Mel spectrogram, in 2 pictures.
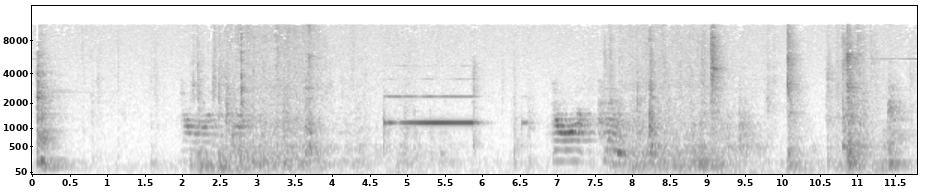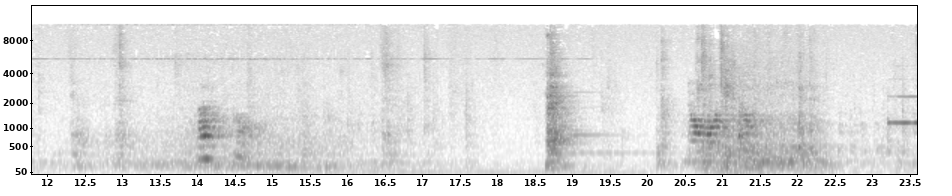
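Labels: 0.0s A short metallic klonk sound. 1.1s
1.9s An elevator door opens while a voice announces. 4.1s
4.7s A moderately high-pitched beep. 6.2s
6.4s A short, moderately high-pitched beep sounds. 6.7s
6.9s An elevator door closes with multiple metallic knocking sounds accompanied by a voice announcement. 11.9s
12.3s An elevator accelerates and decelerates while a voice announces the first floor. 17.6s
18.5s A loud metallic clank. 19.4s
20.0s An elevator door opens while a voice announces. 22.9s
23.1s A moderately high-pitched beep. 23.6s

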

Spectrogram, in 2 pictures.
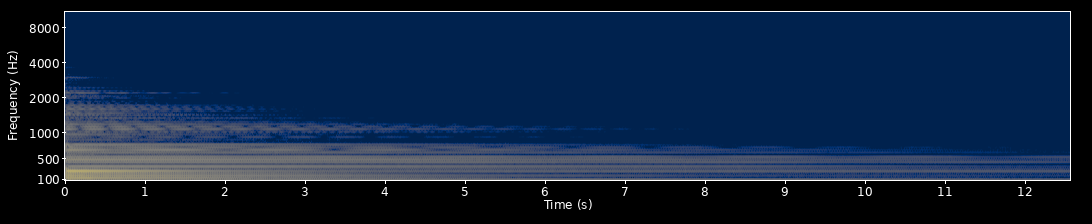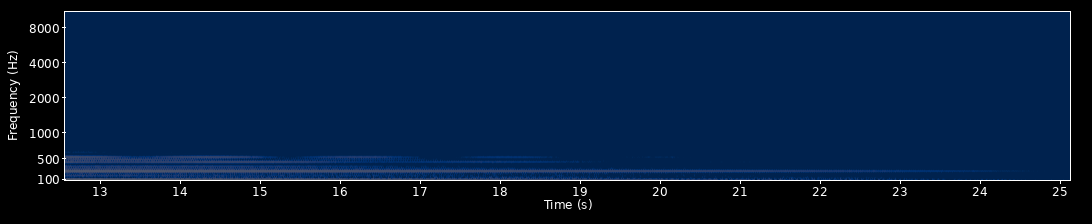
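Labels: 0.0s A piano key is being pressed. 24.1s

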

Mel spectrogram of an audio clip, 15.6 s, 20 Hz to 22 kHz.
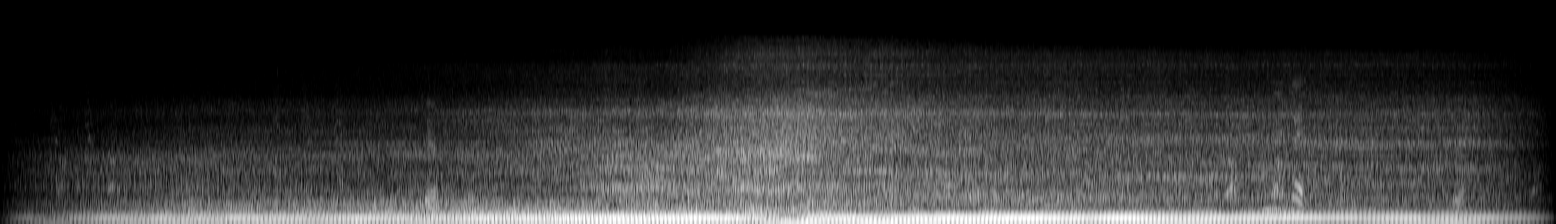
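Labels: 0.5s A heavy truck passes by, approaching and then moving away. 15.5s

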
